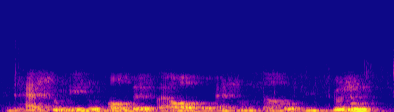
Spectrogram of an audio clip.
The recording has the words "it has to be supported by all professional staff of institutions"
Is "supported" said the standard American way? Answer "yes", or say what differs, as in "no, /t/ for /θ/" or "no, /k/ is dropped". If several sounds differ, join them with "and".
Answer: no, /l/ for /ɹ/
